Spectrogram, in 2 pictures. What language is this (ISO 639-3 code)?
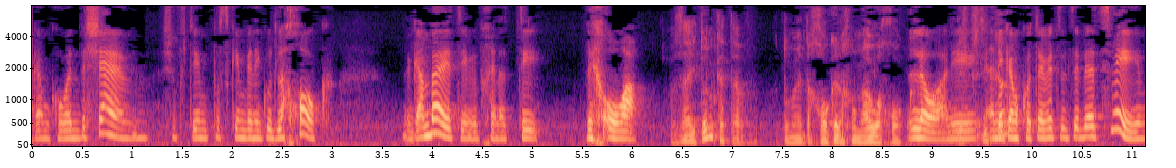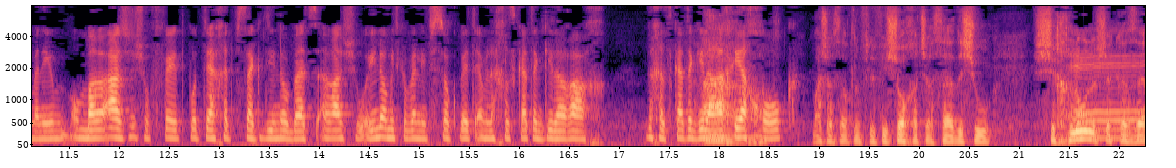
heb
